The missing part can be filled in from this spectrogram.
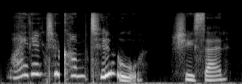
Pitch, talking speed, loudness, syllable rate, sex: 315 Hz, 175 wpm, -16 LUFS, 3.9 syllables/s, female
